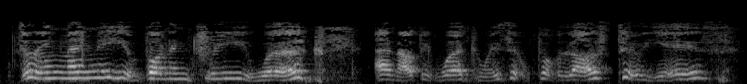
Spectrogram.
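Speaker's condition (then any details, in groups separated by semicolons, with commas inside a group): Cerebral palsy, affects all four limbs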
